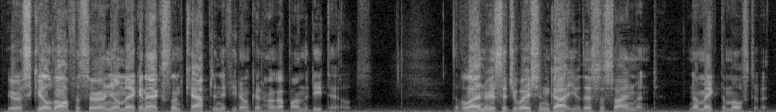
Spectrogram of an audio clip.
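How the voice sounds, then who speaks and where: Steady ambient noise sits behind a man with a mid-range voice who speaks fast as a commanding senior admiral of a space fleet. Delivering a briefing in this sci-fi audio drama, he sounds formal, measured, and authoritative, brisk and matter-of-fact throughout.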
